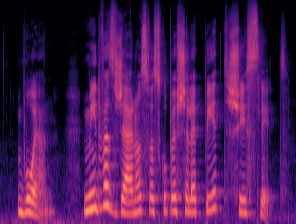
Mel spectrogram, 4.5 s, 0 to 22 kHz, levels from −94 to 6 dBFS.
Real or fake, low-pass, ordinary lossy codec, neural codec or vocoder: real; none; none; none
